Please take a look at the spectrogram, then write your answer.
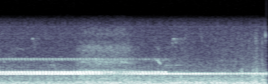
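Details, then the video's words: Frog chorus at a pond, described as frog music: a steady, unbroken trilling drone holding one pitch, with a fainter higher tone above it and a low rumbling background hiss throughout. "okay you heard the wonderful Frog music woo"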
